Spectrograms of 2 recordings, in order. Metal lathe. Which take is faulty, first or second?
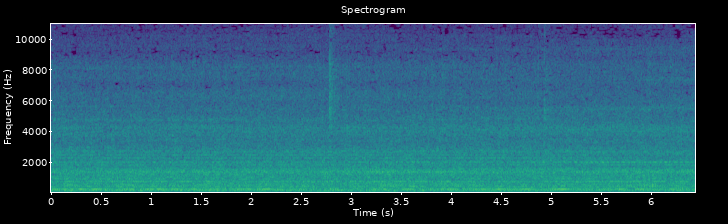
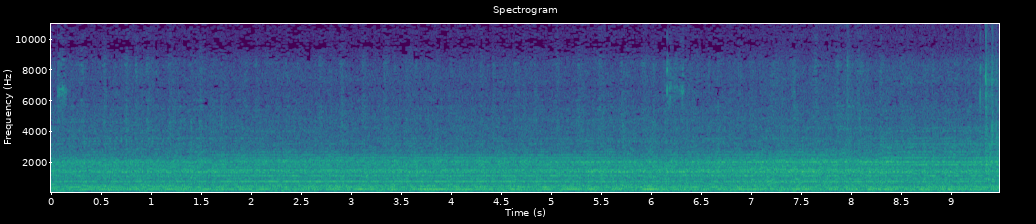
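second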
